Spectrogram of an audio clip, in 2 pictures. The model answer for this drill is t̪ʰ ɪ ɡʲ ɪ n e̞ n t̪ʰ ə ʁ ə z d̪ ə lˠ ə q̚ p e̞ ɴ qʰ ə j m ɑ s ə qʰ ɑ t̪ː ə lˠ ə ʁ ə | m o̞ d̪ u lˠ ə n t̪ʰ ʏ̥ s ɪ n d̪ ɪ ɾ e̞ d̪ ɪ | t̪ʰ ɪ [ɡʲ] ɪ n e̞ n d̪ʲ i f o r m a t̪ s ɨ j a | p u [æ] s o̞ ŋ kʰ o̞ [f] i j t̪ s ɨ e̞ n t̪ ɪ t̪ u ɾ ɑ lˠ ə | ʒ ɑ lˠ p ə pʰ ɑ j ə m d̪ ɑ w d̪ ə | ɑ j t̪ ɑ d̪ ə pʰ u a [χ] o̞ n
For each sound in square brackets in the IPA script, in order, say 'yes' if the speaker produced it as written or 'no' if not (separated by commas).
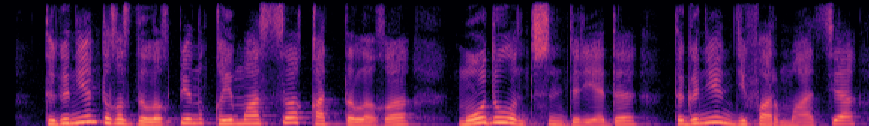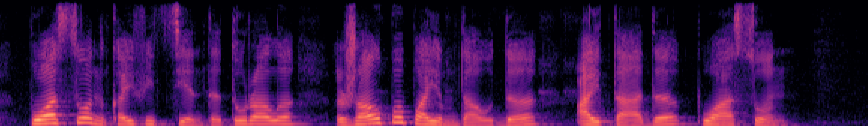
yes, no, yes, no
